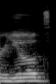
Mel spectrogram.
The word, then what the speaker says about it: yod: Those are the yods or yods of the tarot. Either pronunciation acceptable.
